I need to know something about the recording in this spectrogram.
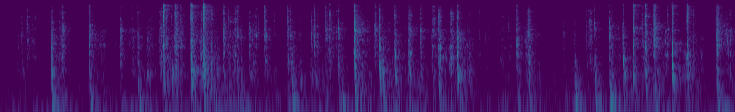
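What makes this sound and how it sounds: Fingertips with short nails type steadily on a hollow black plastic ergonomic split keyboard resting on a plaid tablecloth. The keys give quick, irregular clacking taps with a hollow, low thump beneath each press and a very short decay. Bursts of faster typing alternate with brief pauses.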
